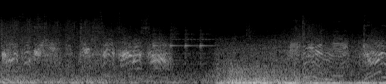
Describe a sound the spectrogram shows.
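Heavy naval guns fire with a deep boom.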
